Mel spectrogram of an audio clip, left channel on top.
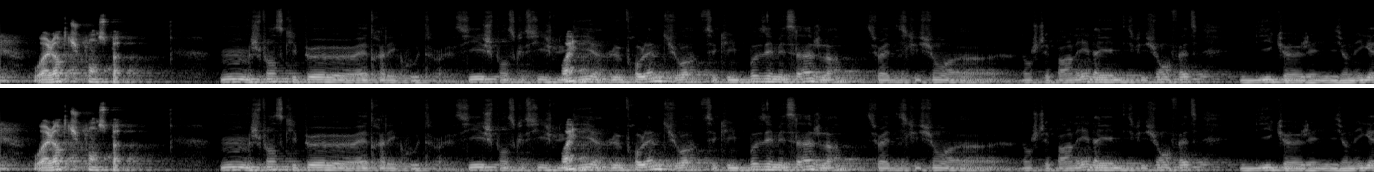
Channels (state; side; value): identical; both; correlation 1.00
